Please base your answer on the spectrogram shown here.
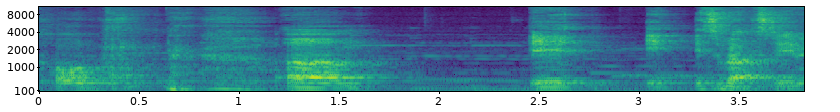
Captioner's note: presenter laughs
